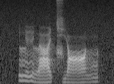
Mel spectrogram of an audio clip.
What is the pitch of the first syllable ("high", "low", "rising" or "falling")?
falling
